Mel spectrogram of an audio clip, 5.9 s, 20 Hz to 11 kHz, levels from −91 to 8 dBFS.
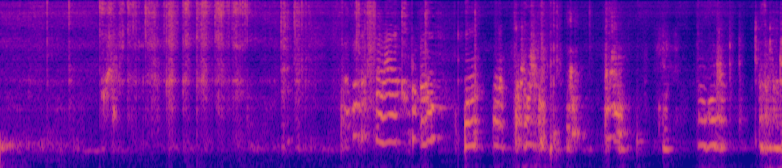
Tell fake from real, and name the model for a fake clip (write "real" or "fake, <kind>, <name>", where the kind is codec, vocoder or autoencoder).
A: fake, codec, SNAC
